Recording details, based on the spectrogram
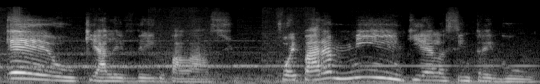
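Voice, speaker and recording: A woman's voice: fairly low pitch, sing-song, slow, over music. A woman playing a brave, defiant teenage boy prince in an audio drama, bold and provocative. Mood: taunting, proud.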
